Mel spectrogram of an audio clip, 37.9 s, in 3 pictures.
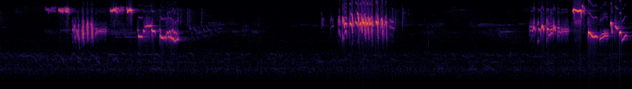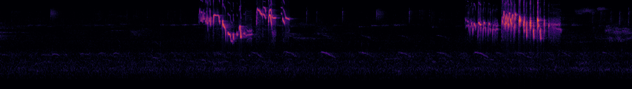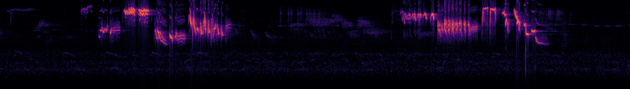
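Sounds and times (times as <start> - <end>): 
European robin Erithacus rubecula singing: 0.9 - 4.1, 6.6 - 7.9, 10.6 - 12.6, 16.6 - 19.3, 22.0 - 23.9, 26.9 - 30.0, 31.4 - 36.6.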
